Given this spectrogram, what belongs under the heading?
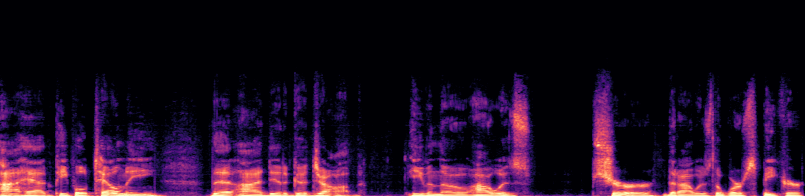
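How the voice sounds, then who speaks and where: In a very clean recording with a silent background, a man speaks very slowly in a medium pitch with a Southern US accent, sounding somewhat breathy. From US South. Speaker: conference speaker. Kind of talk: conference talk. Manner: light-hearted, halting with fillers.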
